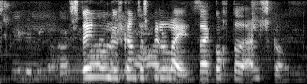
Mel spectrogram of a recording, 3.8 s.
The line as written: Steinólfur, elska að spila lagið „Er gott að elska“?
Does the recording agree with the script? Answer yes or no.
no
